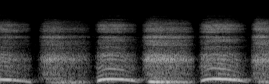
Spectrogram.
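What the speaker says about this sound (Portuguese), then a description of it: "Hiperventilação é quando eu fico..." Rapid panting breaths, a person hyperventilating at the foot of the Atacama Desert's altitude topic, with four or five sharp, loud gasping inhalations and exhalations in a quick uneven rhythm, close to the mic with no talk.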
